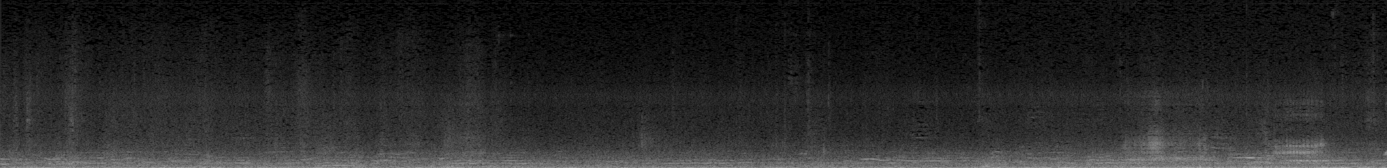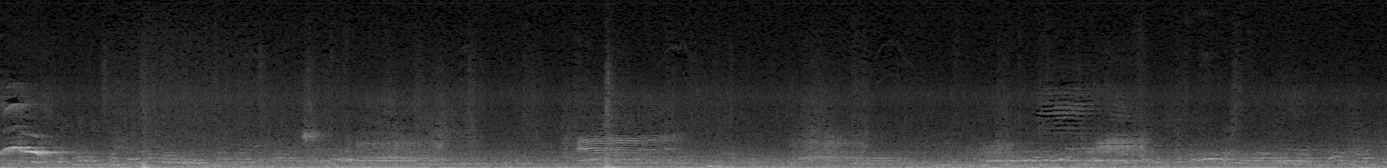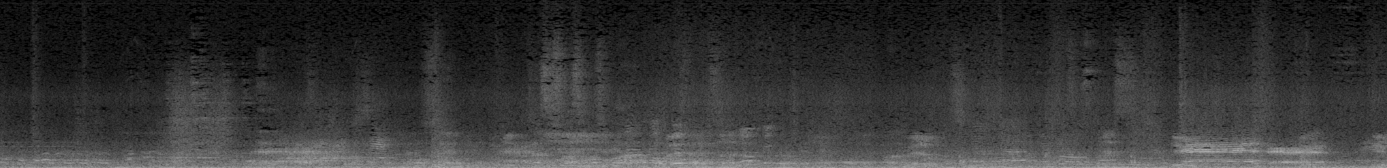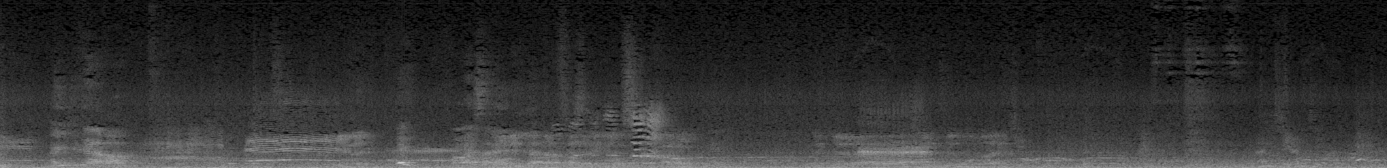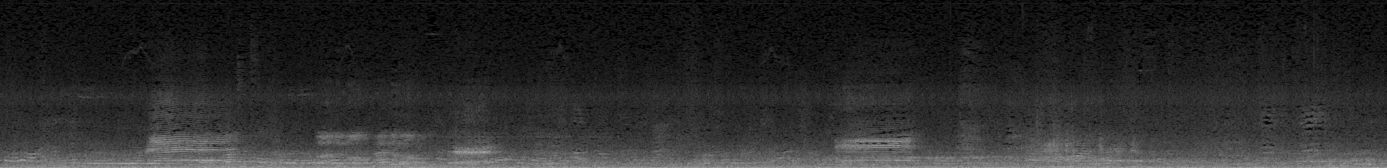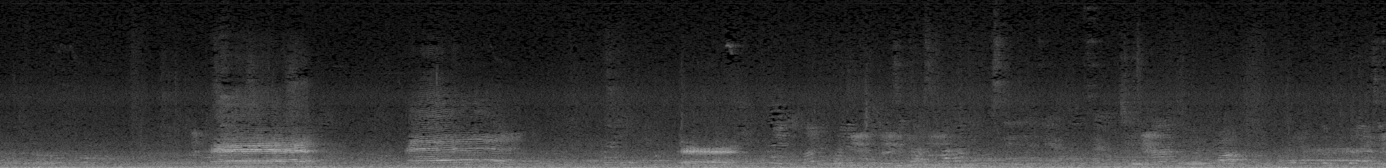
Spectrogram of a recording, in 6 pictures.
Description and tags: skyline rooftop with traffic, sheep bahhing, distant prayer from mosque +men voices int enter room and talk behind mic Dakar, Senegal, Africa
distant, traffic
